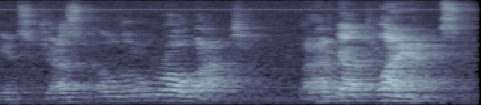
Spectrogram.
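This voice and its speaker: A man's voice: on the high side, a little slow, a little hiss or hum, close to an everyday voice. An actor playing a stubborn older father who blusters defensively in a live stage comedy. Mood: dreamy. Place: community theater stage. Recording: echoey hall from far off.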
